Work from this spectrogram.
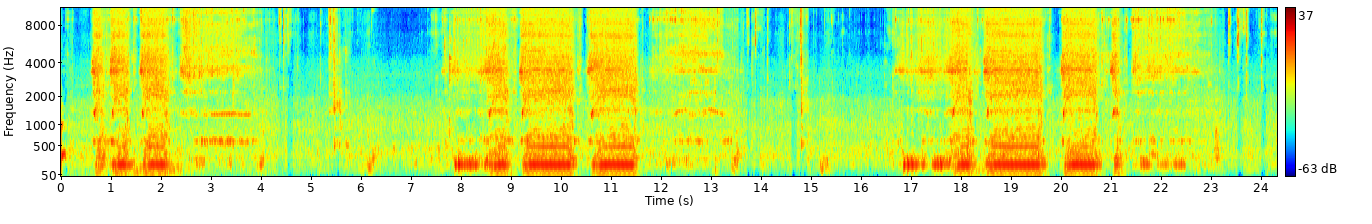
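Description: Electric sewing machine stitching a princess-cut blouse in repeated loud, fast whirring runs of several seconds each, broken by brief pauses, close up with no talk.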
